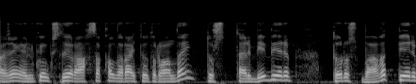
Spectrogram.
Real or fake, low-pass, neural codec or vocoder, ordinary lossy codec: real; 7.2 kHz; none; none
